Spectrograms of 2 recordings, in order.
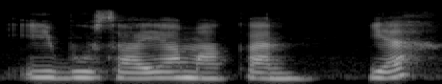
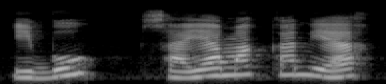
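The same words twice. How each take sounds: First: It is said as one phrase without a pause. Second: There is a pause after the first word. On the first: The mother is the one eating. "Berarti ibunya kan yang makan sebenarnya" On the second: The speaker is the one eating. "Berarti yang makan siapa? Saya kan?"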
